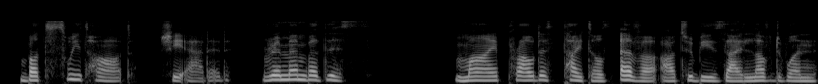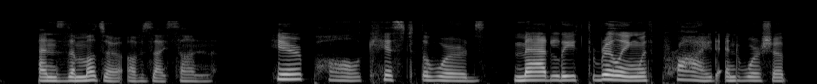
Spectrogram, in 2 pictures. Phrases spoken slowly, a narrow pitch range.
No: slow, 120 wpm; average, 3.3 semitones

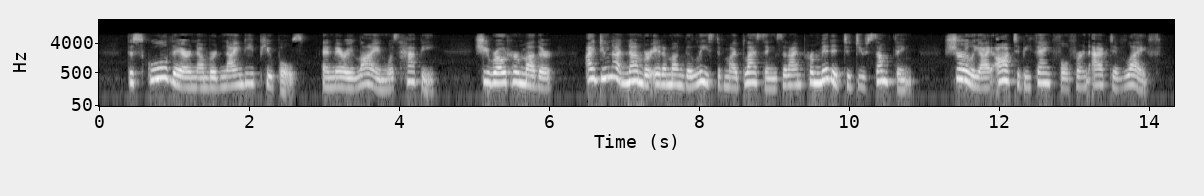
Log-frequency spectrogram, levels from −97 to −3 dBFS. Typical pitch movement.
No: wide, 6.0 semitones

